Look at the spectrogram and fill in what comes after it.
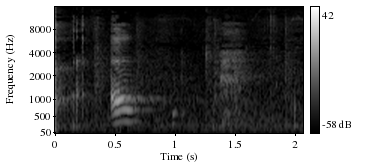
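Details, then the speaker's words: Young boy with hiccups, moving about: short voiced hiccup sounds amid soft babbling and room noise. "Oh, did you have a hiccups? You have the hiccups. No, the hiccups."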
